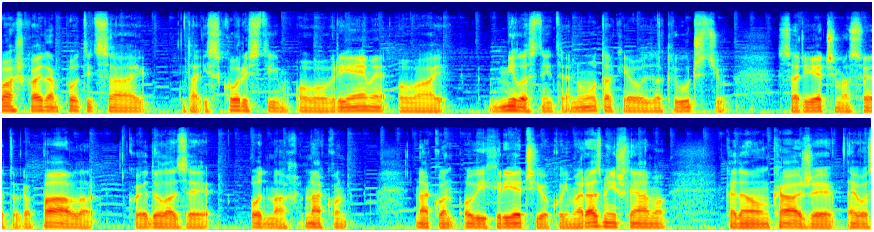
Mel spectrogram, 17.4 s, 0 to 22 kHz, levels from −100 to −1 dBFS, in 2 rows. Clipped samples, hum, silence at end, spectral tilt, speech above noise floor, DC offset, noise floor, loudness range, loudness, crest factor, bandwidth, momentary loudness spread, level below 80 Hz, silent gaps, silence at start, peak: under 0.1%; none; 0 s; -6 dB/octave; 24 dB; under 0.1%; -45 dBFS; 4 LU; -21 LUFS; 18 dB; 15.5 kHz; 11 LU; -34 dBFS; none; 0 s; -2 dBFS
